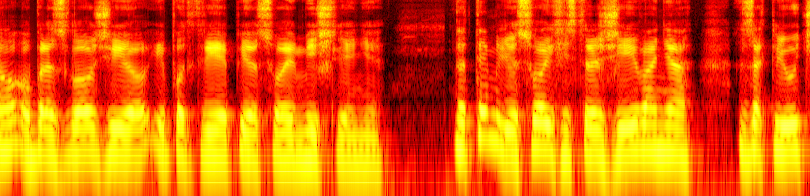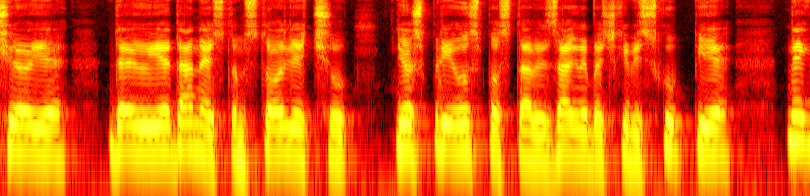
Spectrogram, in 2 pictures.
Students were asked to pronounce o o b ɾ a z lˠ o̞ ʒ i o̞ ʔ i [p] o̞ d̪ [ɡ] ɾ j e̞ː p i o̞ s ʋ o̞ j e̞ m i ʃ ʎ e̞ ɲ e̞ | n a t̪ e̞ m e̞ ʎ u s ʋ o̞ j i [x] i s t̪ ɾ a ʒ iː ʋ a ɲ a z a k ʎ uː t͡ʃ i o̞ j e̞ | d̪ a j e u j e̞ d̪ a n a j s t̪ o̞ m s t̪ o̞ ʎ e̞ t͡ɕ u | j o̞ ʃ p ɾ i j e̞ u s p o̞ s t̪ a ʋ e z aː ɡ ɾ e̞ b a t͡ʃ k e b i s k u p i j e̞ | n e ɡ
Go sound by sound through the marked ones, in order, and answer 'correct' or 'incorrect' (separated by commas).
correct, incorrect, correct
